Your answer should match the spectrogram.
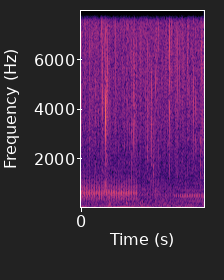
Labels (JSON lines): {"label": "biophony, croak", "recorder": "SoundTrap 500"}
